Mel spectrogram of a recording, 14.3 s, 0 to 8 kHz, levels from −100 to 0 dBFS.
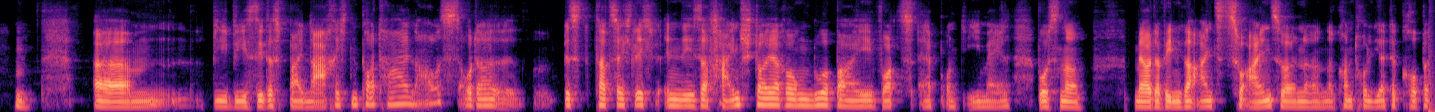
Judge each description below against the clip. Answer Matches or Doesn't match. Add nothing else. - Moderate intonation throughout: Matches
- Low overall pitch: Matches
